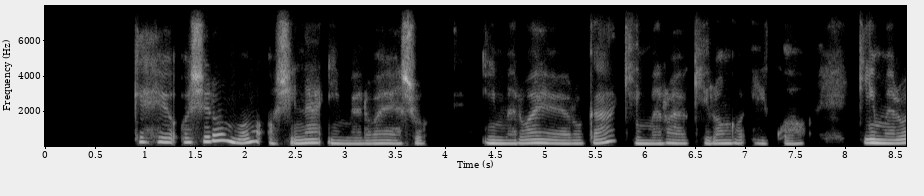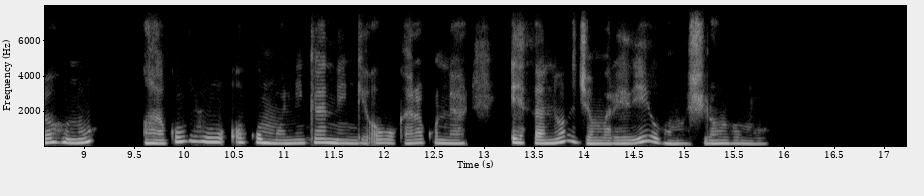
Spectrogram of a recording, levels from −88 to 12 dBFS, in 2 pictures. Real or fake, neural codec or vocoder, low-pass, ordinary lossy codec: fake; codec, 16 kHz, 4 kbps, X-Codec, WavLM features, trained on Multilingual LibriSpeech; 7.2 kHz; Opus, 32 kbps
